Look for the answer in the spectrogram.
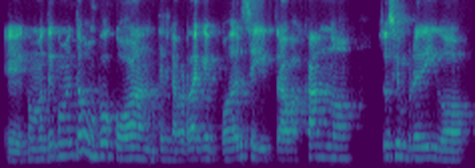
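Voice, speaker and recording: A young woman with an Argentine Spanish accent, a club director, joins a casual video-call interview as a guest from her indoor home office. Her voice is on the low side, heard through a laptop webcam mic with a roomy sound, and she hesitates often, with many fillers and restarts.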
